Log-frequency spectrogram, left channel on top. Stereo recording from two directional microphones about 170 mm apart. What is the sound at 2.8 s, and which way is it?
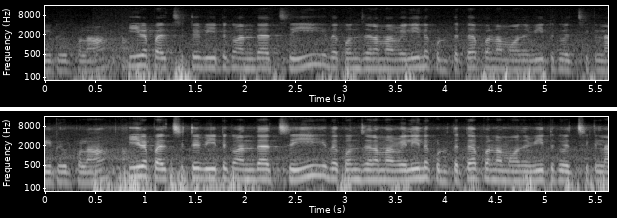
Speech, 20° right (ahead or behind).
